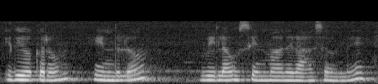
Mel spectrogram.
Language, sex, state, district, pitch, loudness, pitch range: Telugu, female, Telangana, Mahabubabad, 200 Hz, -17 LUFS, 195-220 Hz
